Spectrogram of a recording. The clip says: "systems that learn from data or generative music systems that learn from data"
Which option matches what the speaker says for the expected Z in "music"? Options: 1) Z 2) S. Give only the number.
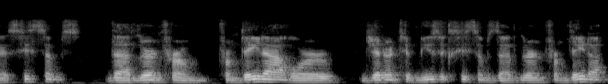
1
